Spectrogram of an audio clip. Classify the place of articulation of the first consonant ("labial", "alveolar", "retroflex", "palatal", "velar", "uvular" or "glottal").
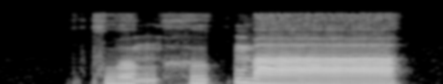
velar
